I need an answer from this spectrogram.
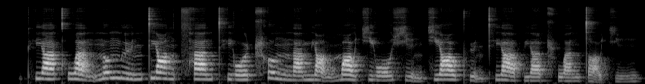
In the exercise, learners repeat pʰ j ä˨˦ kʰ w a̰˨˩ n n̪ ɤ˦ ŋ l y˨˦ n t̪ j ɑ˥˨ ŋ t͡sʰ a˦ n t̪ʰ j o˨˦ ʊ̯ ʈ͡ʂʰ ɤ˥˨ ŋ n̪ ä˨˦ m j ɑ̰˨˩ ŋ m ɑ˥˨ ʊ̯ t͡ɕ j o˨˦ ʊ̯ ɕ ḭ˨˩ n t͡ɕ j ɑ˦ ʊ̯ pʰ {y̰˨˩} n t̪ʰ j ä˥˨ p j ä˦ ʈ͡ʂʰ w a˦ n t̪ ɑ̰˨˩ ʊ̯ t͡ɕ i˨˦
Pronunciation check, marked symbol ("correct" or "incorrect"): correct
